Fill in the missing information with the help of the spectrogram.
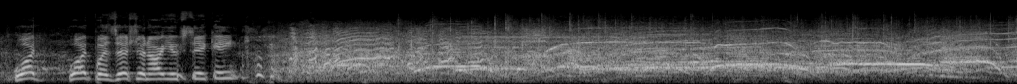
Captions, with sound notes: "What position are you seeking?" (audience laughs and cheers)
